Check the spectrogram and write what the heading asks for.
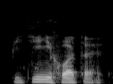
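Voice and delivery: ordinary talk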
